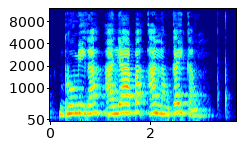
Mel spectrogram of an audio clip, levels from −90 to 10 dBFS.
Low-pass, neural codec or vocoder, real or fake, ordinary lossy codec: 10.8 kHz; none; real; Opus, 24 kbps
